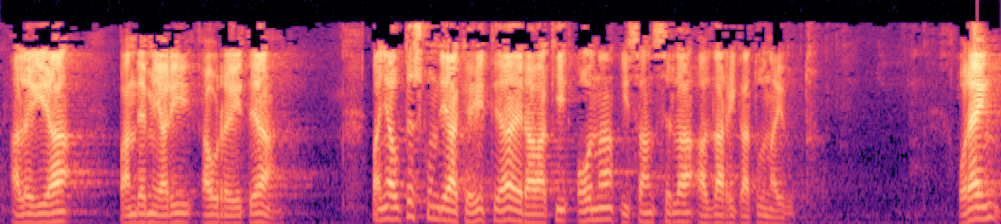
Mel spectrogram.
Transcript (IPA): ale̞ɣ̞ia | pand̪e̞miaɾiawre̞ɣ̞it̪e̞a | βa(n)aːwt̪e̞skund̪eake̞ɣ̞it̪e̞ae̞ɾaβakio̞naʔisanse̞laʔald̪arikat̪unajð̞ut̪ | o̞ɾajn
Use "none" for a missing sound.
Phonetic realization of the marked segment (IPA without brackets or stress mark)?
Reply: ɲ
